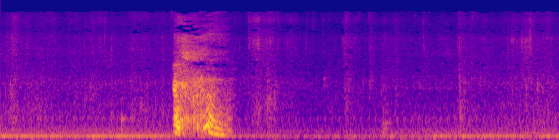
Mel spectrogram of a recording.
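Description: A single loud cough about a second in, dropping in pitch as it ends, over a steady low hum.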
